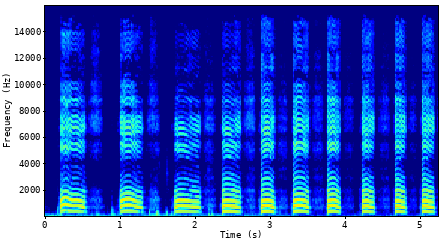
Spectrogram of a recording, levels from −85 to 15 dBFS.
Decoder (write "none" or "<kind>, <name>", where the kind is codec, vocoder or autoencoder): none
